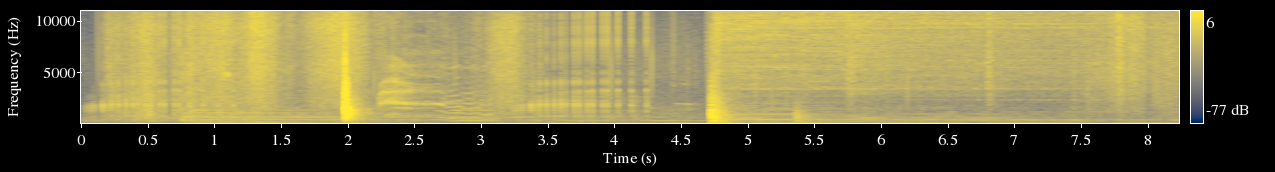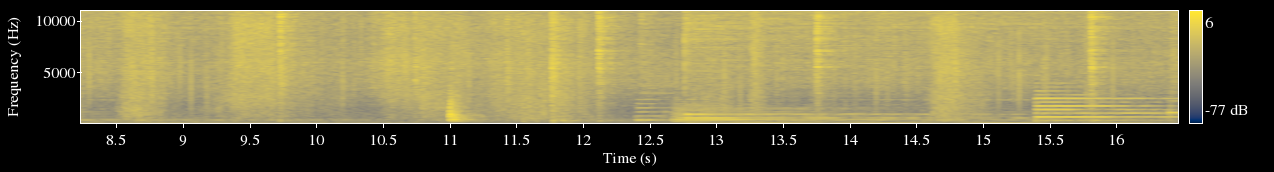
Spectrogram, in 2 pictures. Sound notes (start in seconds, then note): 0.0 door opens; 2.2 glass thuds; 4.6 door closes; 6.5 soft music; 10.9 glass thuds; 14.0 soft music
